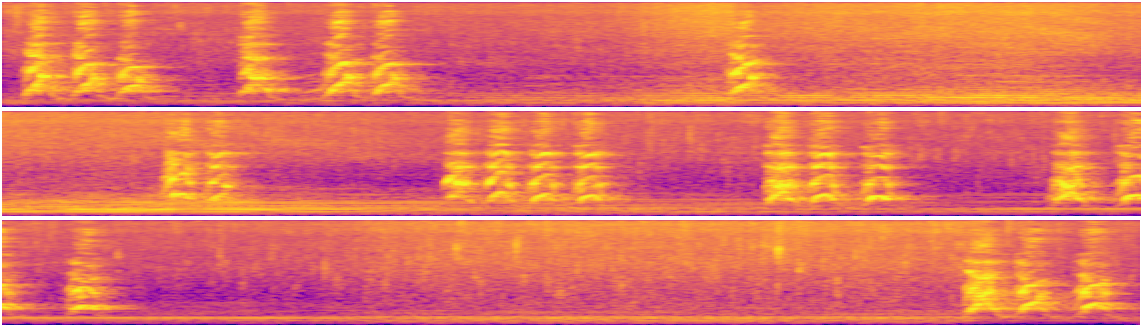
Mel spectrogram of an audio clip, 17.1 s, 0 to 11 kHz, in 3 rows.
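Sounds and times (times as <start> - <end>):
dog barking: 0.0 - 2.3, 3.5 - 4.0, 6.4 - 7.1, 7.9 - 12.1, 16.2 - 17.0.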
